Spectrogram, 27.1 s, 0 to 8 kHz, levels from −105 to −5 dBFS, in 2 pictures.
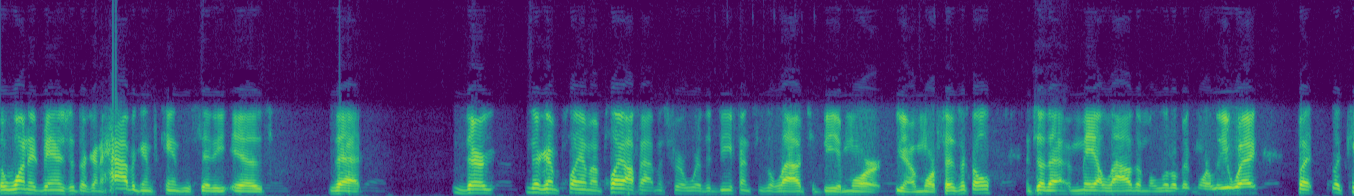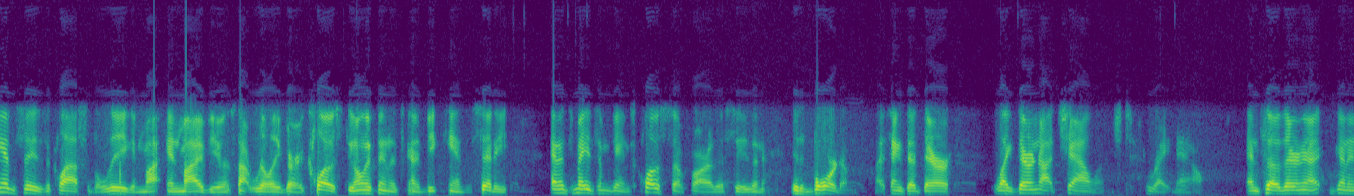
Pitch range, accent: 115-135 Hz, American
